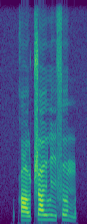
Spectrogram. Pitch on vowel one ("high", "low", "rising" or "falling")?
rising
